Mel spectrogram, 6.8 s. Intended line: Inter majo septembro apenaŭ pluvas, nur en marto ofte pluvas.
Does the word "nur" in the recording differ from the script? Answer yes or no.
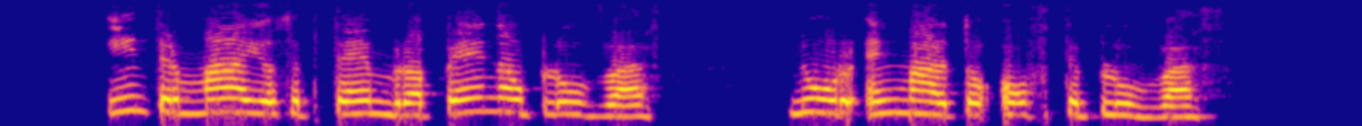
no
